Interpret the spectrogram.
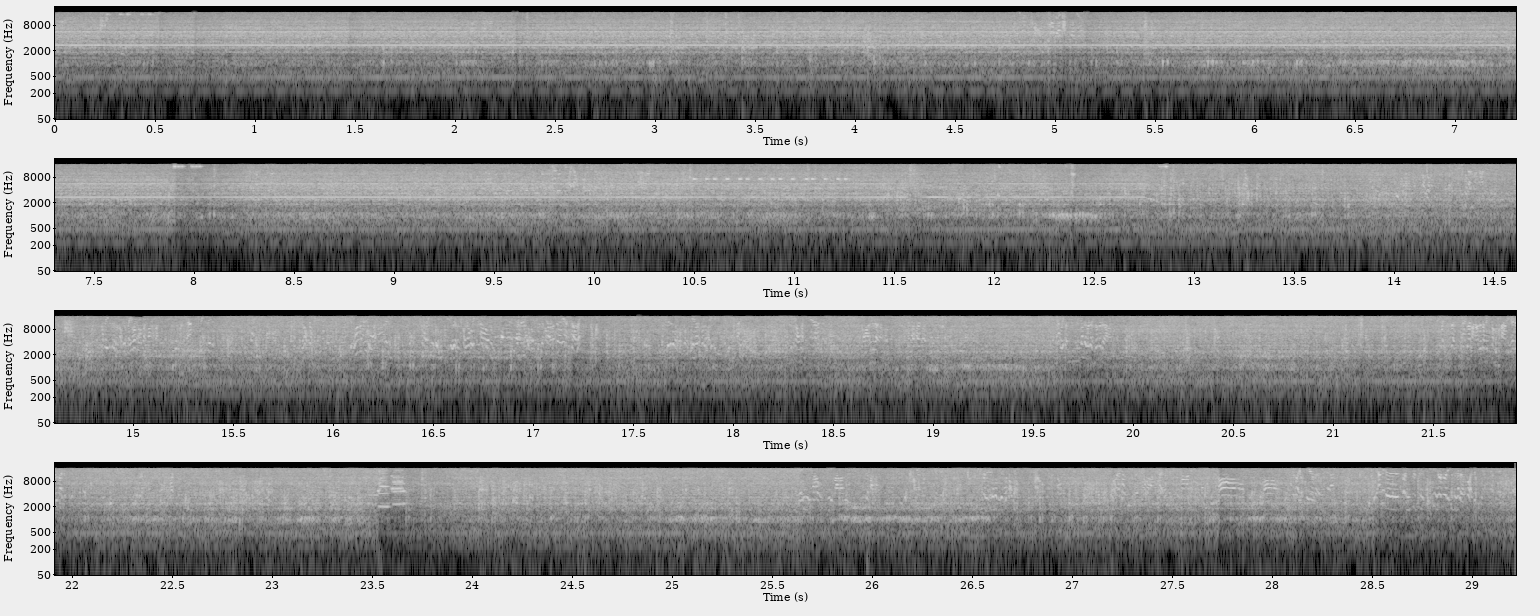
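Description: Train running noise played back at eight times speed: a dense, high-pitched whirring with squeals and a thin steady whine that stops about halfway through.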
